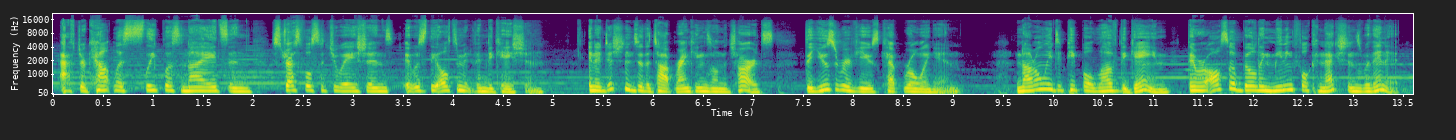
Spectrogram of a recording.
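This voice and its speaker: A woman's voice: on the low side, expressive, fairly quick, a little mellow, slightly rough, faint music behind. A woman reading scripted retrospective narration as a game developer telling her team's story.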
